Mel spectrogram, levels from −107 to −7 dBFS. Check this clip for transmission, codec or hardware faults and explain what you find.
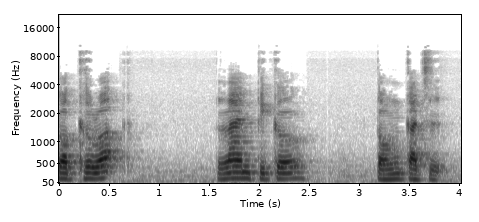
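The speech has a gap between stream segments, heard twice: at 0.66 s, lasting about 16 ms, and at 2.68 s, lasting about 12 ms. The two are about 2.0 s apart, which fits 2-second stream segments. At each boundary the time stamps of consecutive segments leave a small hole that the player fills with digital silence. The result is a brief, hard-edged dropout in the speech. Nothing is lost; the following audio simply starts slightly later.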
